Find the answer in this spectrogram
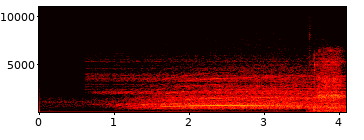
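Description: A ToolkitRC M6D AC charger's internal cooling fan kicks in as the charger heats up under a 6 A charge. A hiss starts about half a second in, then a whine rises in pitch as the fan spins up and settles. It is not the quietest, but not dreadful.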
